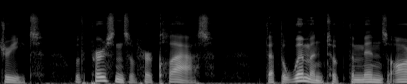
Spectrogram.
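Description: Nothing in this speech recording points to a technical fault in the signal chain.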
